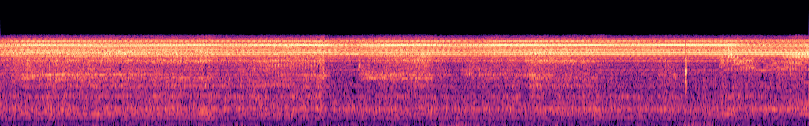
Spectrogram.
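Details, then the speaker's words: Wood lathe turning a blank to a cylinder with a skew chisel: steady, even high hiss with no clicking left, meaning the blank is now fully round; normal smooth cut. "you hear that clicking so we know we're not yet once that's a nice smooth sound we know we're a cylinder"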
